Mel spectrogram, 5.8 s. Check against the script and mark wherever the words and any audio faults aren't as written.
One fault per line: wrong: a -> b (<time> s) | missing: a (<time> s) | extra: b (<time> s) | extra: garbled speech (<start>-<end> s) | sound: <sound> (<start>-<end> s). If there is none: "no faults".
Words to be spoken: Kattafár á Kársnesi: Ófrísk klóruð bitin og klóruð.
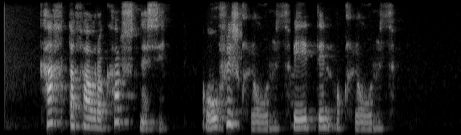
no faults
